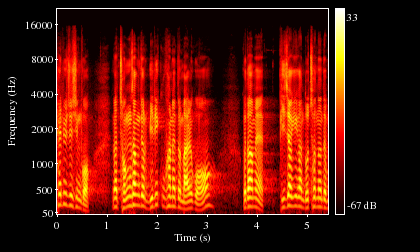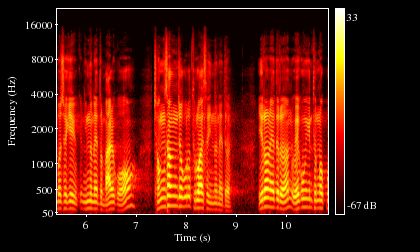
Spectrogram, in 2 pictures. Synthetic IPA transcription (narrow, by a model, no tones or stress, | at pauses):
pʰe̞ɾjud͡ʑiɕʰinɡʌk͈at͡ɕʌŋsʰaŋd͡ʑʌɡɯmiɾik͈ukʰane̞dɯɭmaɭɡo | kɯdaɯme̞ | pid͡ʑaɡiɡanːot͡ɕʰʌnːɯnde̞mwʌt͡ɕʌɡiinːɯnɦe̞dɯɭmaɭɡo | t͡ɕʌŋsʰaŋd͡ʑʌɡɯɾotɯɾoaesʰʌinːɯnɦe̞dɯ̰ɭ | iɾʌnɦe̞dɯɾɯnwe̞ɡoŋeɡintɯŋmʌk̚po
